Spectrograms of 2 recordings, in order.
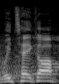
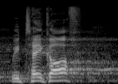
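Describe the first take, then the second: First: Said in the usual way. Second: Drawn-out, very slow; dread-filled slow delivery; slow takeoff. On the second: Acted. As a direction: stretch each word like the wheels leaving.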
